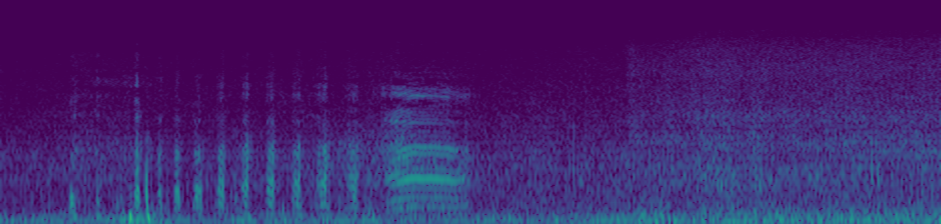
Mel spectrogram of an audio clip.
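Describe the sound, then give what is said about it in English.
Motorboats, including a lifeguard boat and a sheriff boat, roar across the water as two huge boats move to cut off another boat, their engines thrumming in rapid pulses, a brief wavering whine rising over them before settling into a steady, rushing drone. “A lifeguard boat and a sheriff boat. Two huge boats to cut them off.”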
